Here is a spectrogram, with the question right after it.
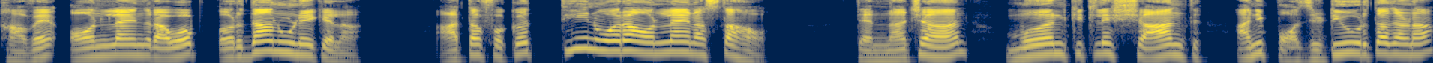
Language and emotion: Goan Konkani, happy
